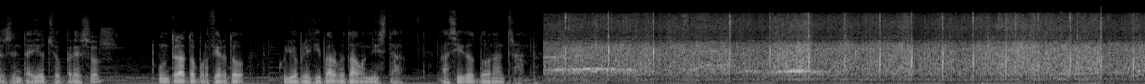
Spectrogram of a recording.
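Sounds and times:
speech: 0.0 - 5.6
Israeli parliament applauding: 5.4 - 11.4.

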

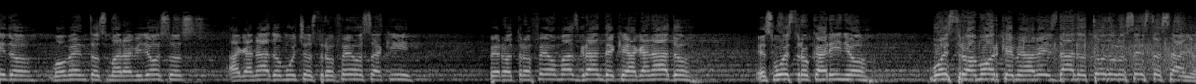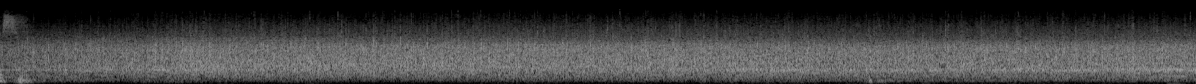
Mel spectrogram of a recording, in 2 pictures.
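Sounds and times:
speech: 0.0 - 4.3, 4.9 - 12.4
stadium crowd applauding Modric in tribute: 10.3 - 23.9.

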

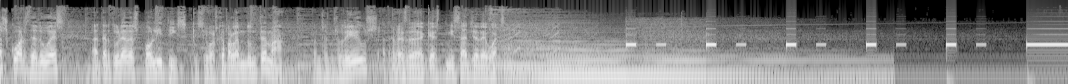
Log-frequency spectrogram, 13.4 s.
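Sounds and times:
speech: 0.0 - 6.7
radio hourly time signal beeps: 7.8 - 13.3.

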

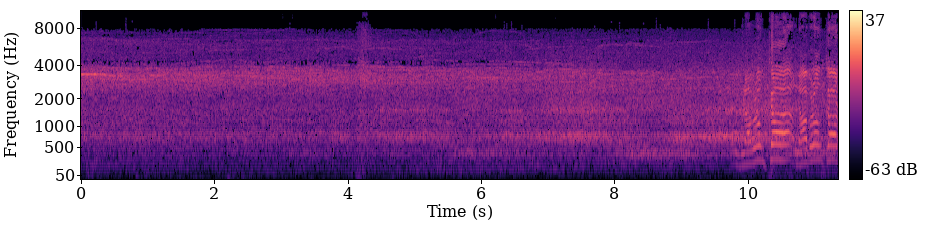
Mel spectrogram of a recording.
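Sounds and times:
stadium crowd jeering: 0.0 - 11.3
crowd protest chants: 4.6 - 11.3.

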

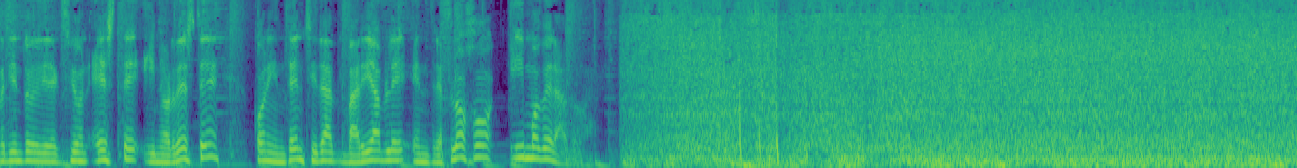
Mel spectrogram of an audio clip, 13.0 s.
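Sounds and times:
speech: 0.0 - 6.0
swollen Clariano river roaring: 6.2 - 12.9.

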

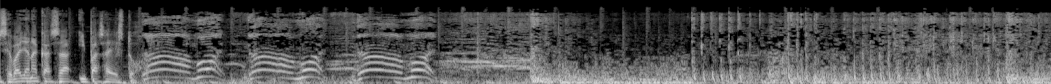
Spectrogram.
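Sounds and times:
speech: 0.0 - 5.7
gunfire at civilians in a square: 6.9 - 10.5.

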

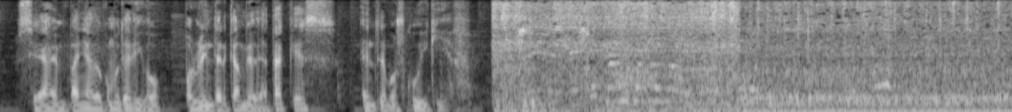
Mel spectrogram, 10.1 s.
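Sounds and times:
speech: 0.2 - 6.2
deep continuous engine rumble: 4.9 - 10.1
firefighters spraying water on a building blaze: 4.9 - 10.1.

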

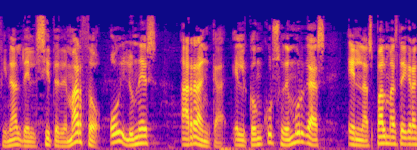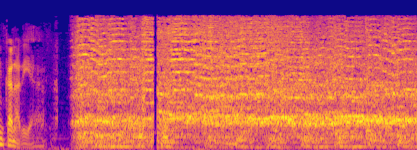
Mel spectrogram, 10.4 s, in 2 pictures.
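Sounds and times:
speech: 0.0 - 6.4
basketball fan club crowd cheering at the Copa del Rey in Gran Canaria: 6.1 - 10.4.

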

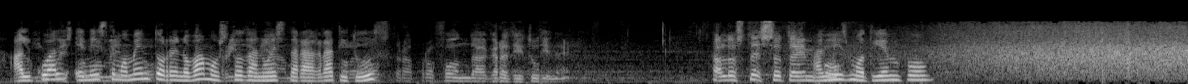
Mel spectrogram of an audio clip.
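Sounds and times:
speech: 0.1 - 6.0, 7.1 - 9.6
applause in St. Peter's Basilica: 9.2 - 11.8.

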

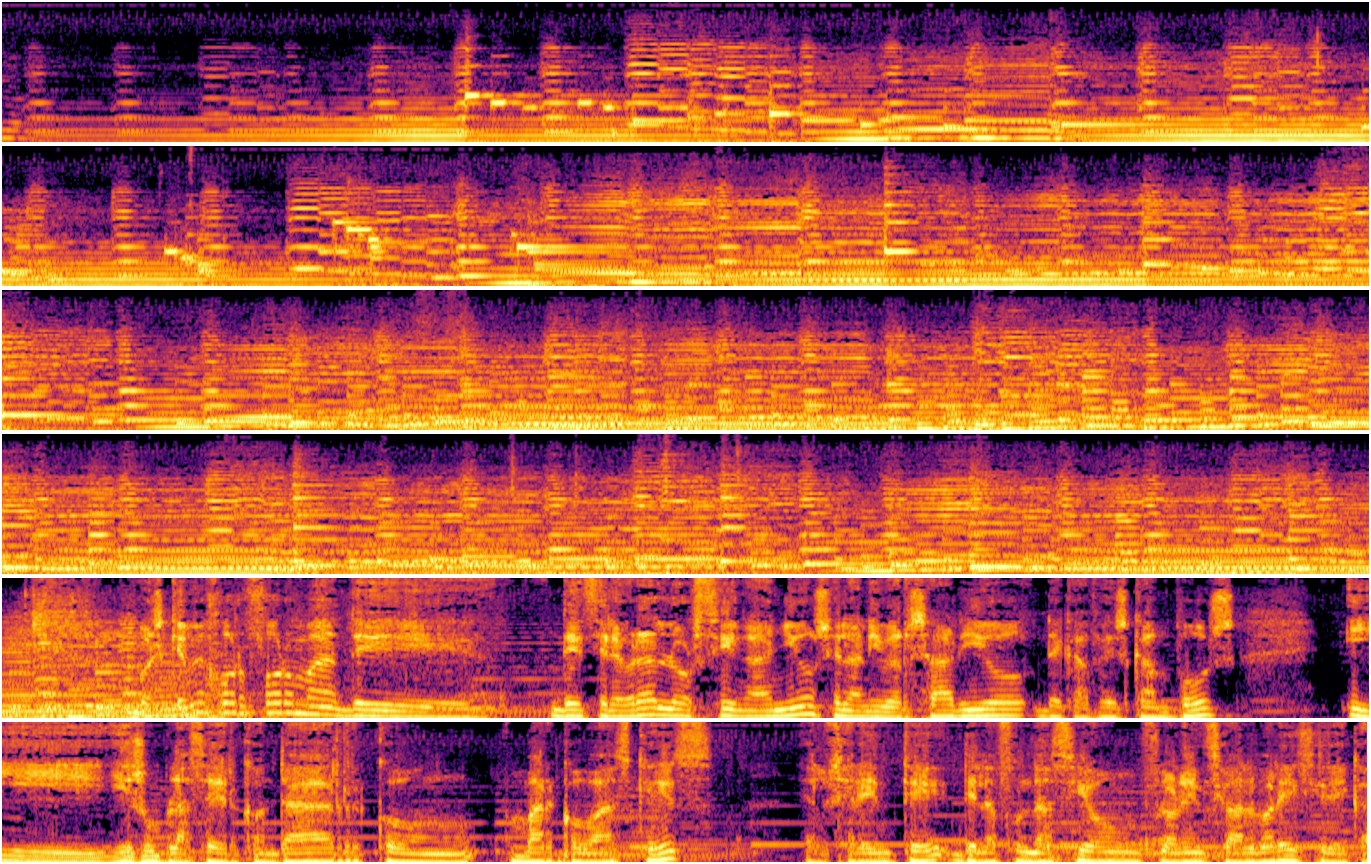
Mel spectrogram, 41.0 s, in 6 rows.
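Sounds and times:
string quintet playing slow bowed chamber music with cello and violins: 0.0 - 30.9, 34.2 - 40.9
speech: 28.8 - 40.9.

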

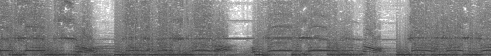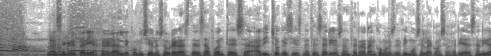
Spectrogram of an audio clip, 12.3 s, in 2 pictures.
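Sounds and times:
crowd of union workers chanting at a protest: 0.0 - 7.7
speech: 6.8 - 12.2.

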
